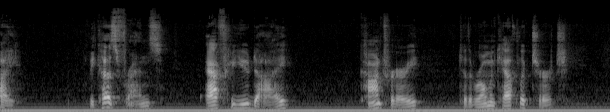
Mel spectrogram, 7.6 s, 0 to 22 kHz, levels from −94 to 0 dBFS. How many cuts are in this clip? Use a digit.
0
